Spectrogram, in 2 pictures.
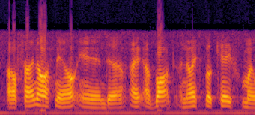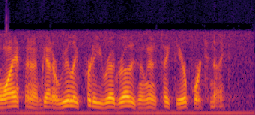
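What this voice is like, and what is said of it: Choked-up, emotional voice. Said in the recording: “I'm kind of getting choked up”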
